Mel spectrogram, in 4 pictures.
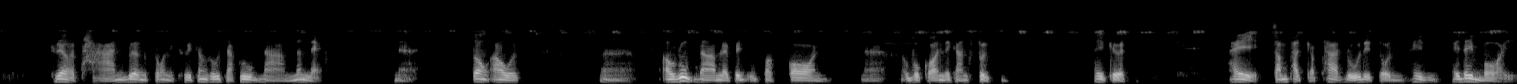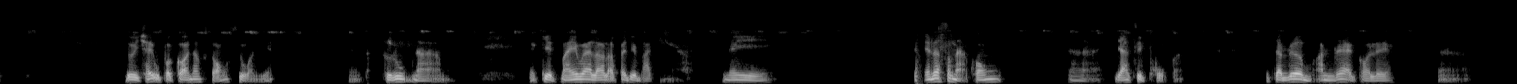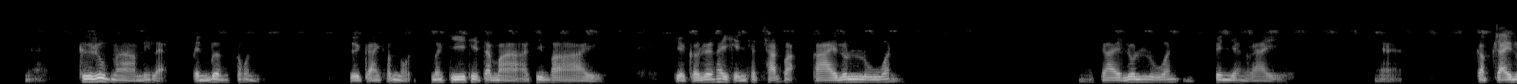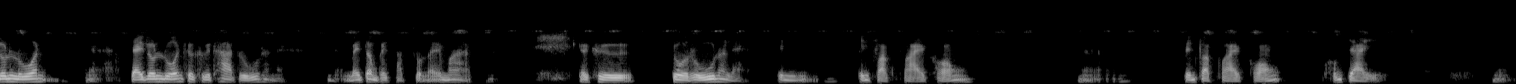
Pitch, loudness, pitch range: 110 Hz, -26 LUFS, 100-125 Hz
